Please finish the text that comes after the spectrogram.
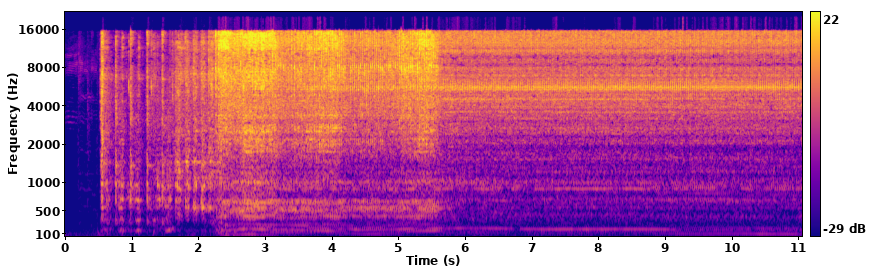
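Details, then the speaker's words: Audi A3 Cabrio 1.2 TFSI (CBZ engine), fully cold start after sitting several hours: engine cranks and catches with a loud, harsh metallic timing chain rattle for a few seconds before settling to idle; chain replacement follows. "także Słyszeliście bardzo dobrze jakich dochodzi hałas rozrządu No nie ma się co dziwić No takie są te silniki"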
